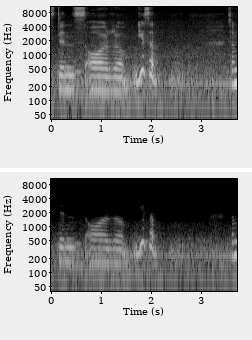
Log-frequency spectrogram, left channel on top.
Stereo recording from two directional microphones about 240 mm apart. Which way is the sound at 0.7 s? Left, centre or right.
Centre.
